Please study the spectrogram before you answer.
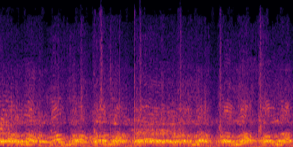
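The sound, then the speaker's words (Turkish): A loud crowd of Fenerbahçe fans chants and shouts on Bağdat Avenue, celebrating a Turkish Cup win over Trabzonspor with flares and long convoys. The roar is dense and continuous, swelling and dipping in rhythmic surges. “Meşaleler yakıldı, uzun konvoylarla Bağdat Caddesi şenlik alanına döndü. Fenerbahçe'nin Trabzonspor'u yenerek Zira Türkiye Kupası'nı kazanması taraftarını sokağa döktü.”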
